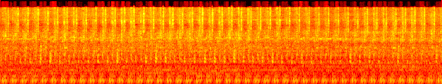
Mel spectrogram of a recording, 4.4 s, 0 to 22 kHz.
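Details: 2016 Royal Enfield Bullet single-cylinder at idle: a thump with a sharp regular knock on every beat, about three per second; cause unknown. Engine knock.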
